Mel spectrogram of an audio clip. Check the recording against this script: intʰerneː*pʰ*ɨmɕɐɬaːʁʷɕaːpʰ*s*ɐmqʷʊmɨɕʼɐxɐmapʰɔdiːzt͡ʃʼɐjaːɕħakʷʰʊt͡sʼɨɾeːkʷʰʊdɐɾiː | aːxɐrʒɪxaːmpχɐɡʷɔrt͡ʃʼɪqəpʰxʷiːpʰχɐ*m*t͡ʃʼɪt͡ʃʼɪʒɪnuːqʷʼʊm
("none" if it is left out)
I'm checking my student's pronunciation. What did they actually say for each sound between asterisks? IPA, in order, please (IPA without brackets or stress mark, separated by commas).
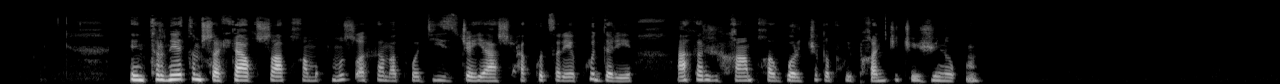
tʰ, χ, n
